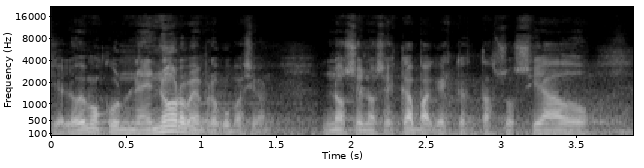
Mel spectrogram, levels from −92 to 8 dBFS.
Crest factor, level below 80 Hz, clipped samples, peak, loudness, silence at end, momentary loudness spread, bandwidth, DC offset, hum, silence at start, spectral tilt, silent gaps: 18 dB; -42 dBFS; under 0.1%; -4 dBFS; -22 LUFS; 0 s; 14 LU; 16 kHz; under 0.1%; none; 0 s; -7 dB/octave; none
